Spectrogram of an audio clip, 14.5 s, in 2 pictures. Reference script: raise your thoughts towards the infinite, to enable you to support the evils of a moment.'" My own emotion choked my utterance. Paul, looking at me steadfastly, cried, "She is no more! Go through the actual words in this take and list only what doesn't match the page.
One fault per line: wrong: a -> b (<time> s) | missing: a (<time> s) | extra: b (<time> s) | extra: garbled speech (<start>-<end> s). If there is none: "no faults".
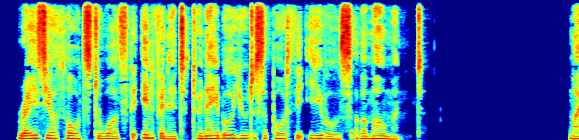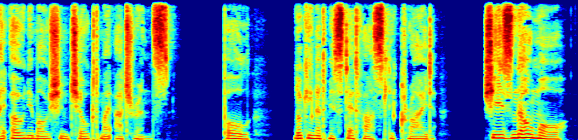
no faults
